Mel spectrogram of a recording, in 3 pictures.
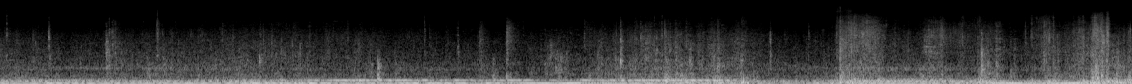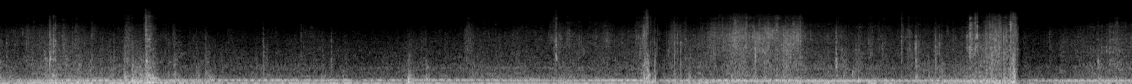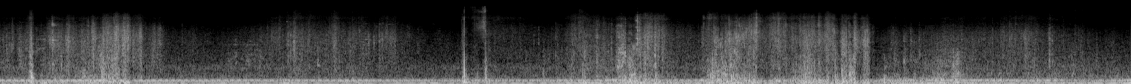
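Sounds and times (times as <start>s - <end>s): truck engine running: 0.0s - 33.9s
truck knocking and thumping: 0.0s - 33.9s.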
